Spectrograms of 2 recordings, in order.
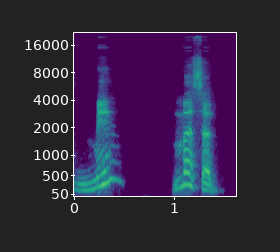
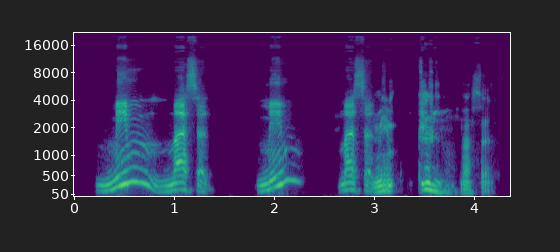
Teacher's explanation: Because after if nun sakin or tanween are followed by any of the idgham letter, so you will have to merge. You will have to enter a sakin letter into a mutaharrik one. I mean, nun sakin will be entered into mim. It will be mim masad.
